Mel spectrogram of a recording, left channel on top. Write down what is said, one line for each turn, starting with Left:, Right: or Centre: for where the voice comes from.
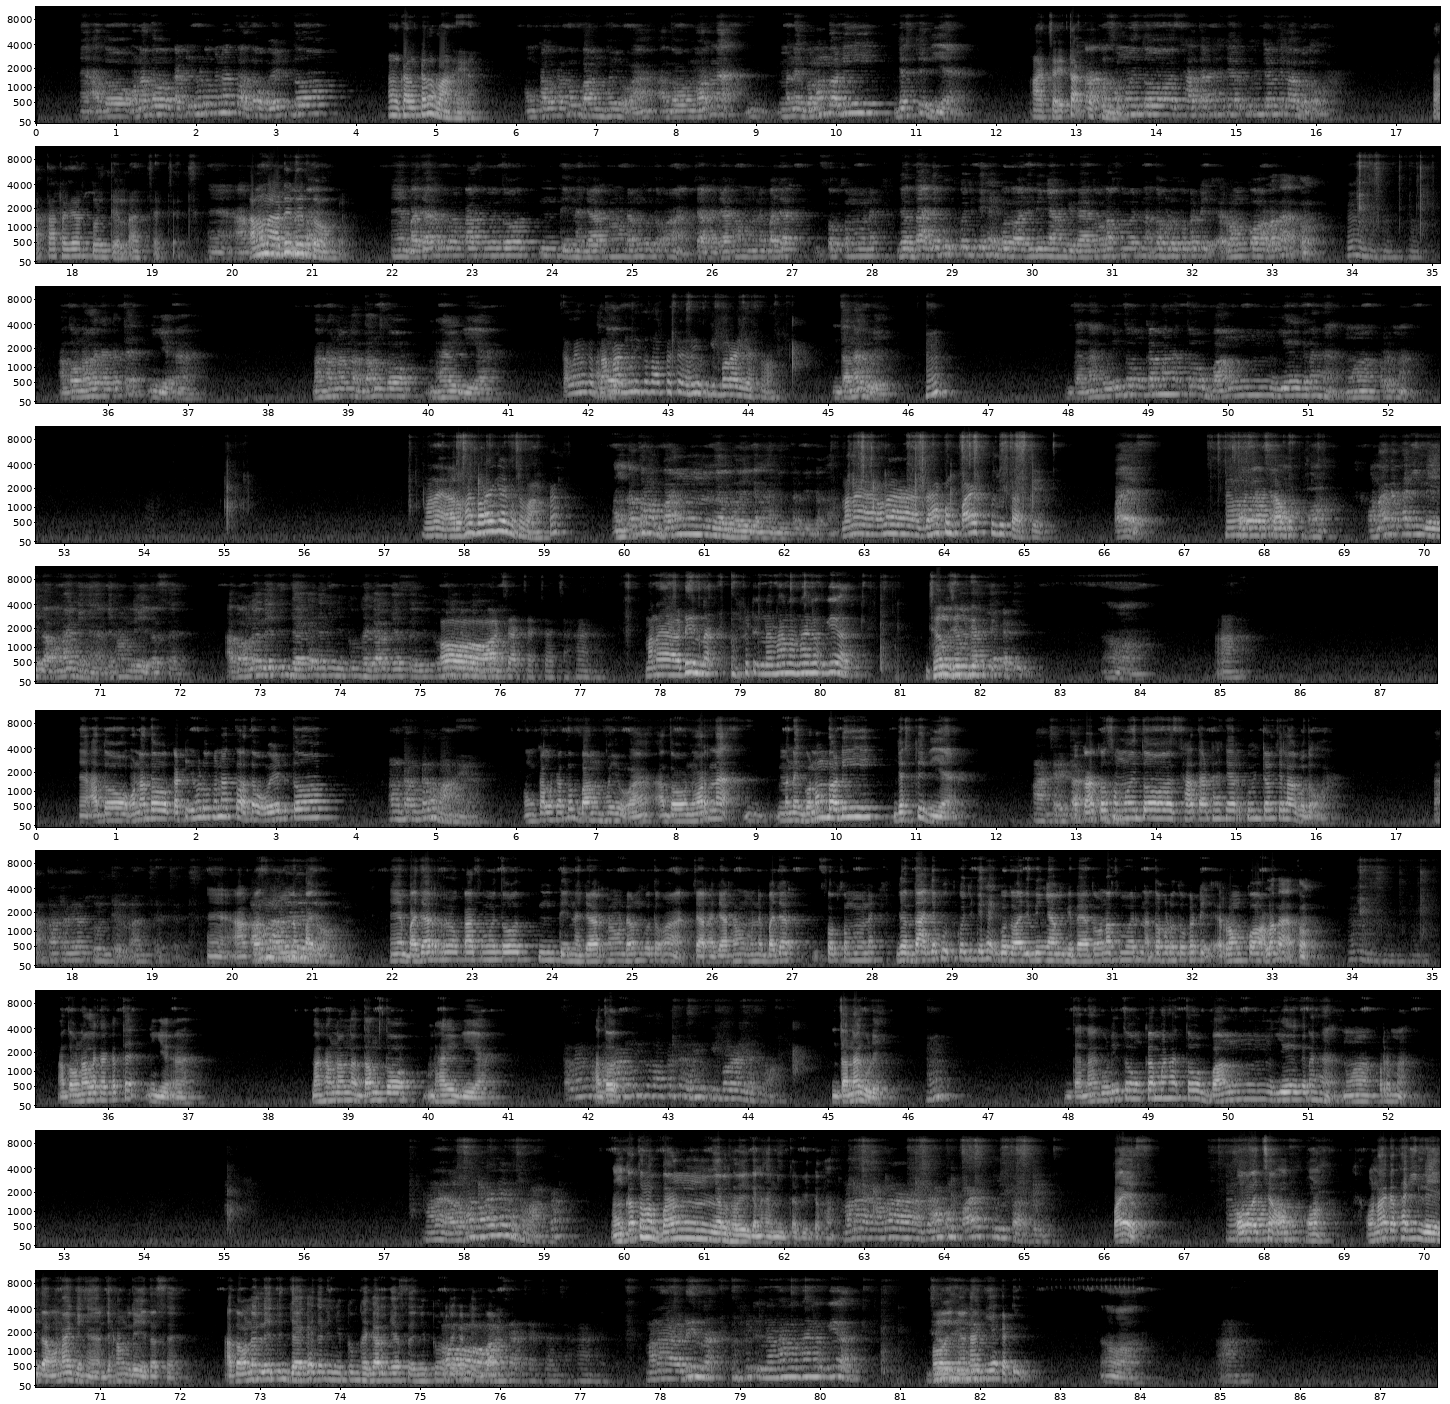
Right: ᱟᱫᱚ ᱚᱱᱟ ᱫᱚ ᱠᱟᱹᱴᱤᱡ ᱦᱳᱲᱩ ᱠᱟᱱᱟ ᱛᱚ ᱟᱫᱚ ᱳᱭᱮᱴ ᱫᱚᱼᱼ
Left: ᱚᱱᱠᱟ ᱞᱮᱠᱟ ᱫᱚ ᱵᱟᱝ ᱦᱩᱭᱩᱜᱼᱟ᱾
Right: ᱚᱱᱠᱟ ᱞᱮᱠᱟ ᱫᱚ ᱵᱟᱝ ᱦᱩᱭᱩᱜᱼᱟ ᱟᱫᱚ ᱱᱚᱣᱟ ᱨᱮᱱᱟᱜᱼᱼ ᱢᱟᱱᱮ ᱜᱚᱱᱚᱝ ᱫᱚ ᱟᱹᱰᱤ ᱡᱟᱹᱥᱛᱤ ᱜᱮᱭᱟ᱾
Left: ᱟᱪᱪᱷᱟ ᱮᱴᱟᱜ
Right: ᱚᱠᱟ ᱠᱚ
Left: ᱠᱷᱚᱱ
Right: ᱥᱚᱢᱚᱭ ᱫᱚ ᱥᱟᱛ ᱟᱴ ᱦᱟᱡᱟᱨ ᱠᱩᱭᱤᱱᱴᱟᱞ ᱪᱟᱞᱟᱣ ᱜᱚᱫᱚᱜᱼᱟ᱾
Left: ᱥᱟᱛ ᱟᱴ ᱦᱟᱡᱟᱨ ᱠᱩᱭᱤᱱᱴᱮᱞ ᱟᱪᱪᱷᱟ ᱟᱪᱪᱷᱟ
Right: ᱦᱮᱸ ᱟᱨ
Left: ᱛᱟᱨᱢᱟᱱᱮ
Right: ᱚᱠᱟ ᱥᱚᱢᱚᱭ
Left: ᱟᱹᱰᱤ
Right: ᱢᱟᱱᱮ
Left: ᱰᱷᱮᱨ
Right: ᱵᱟᱭ
Left: ᱫᱚ ᱜᱚᱢᱠᱮ?
Right: ᱦᱮᱸ ᱵᱟᱡᱟᱨ ᱚᱠᱟ ᱥᱚᱢᱚᱭ ᱫᱚ ᱛᱤᱱ ᱦᱟᱡᱟᱨ ᱦᱚᱸ ᱰᱟᱣᱩᱱ ᱜᱚᱫᱚᱜᱼᱟ᱾ ᱪᱟᱨ ᱦᱟᱡᱟᱨ ᱦᱚᱸ ᱢᱟᱱᱮ ᱵᱟᱡᱟᱨ ᱥᱚᱵᱽ ᱥᱚᱢᱚᱭ ᱢᱟᱱᱮ ᱡᱟ ᱫᱟᱜ ᱡᱟᱹᱯᱩᱫ ᱠᱚ ᱡᱩᱫᱤ ᱦᱮᱡ ᱜᱚᱫᱚᱜᱼᱟ ᱡᱩᱫᱤ ᱧᱟᱢ ᱠᱮᱫᱟᱭ ᱟᱫᱚ ᱚᱱᱟ ᱥᱚᱢᱚᱭ ᱨᱮᱱᱟᱜ ᱫᱚ ᱦᱩᱲᱩ ᱫᱚ ᱠᱟᱹᱴᱤᱡ ᱨᱚᱝ ᱠᱚ ᱟᱞᱟᱫᱟᱜᱼᱟ ᱛᱚ᱾
Left: ᱦᱩᱸ ᱦᱩᱸ, ᱦᱩᱸ, ᱦᱩᱸ᱾
Right: ᱟᱫᱚ ᱚᱱᱟ ᱞᱮᱠᱟ ᱠᱟ ᱠᱟᱛᱮᱫ ᱤᱭᱟᱹᱜᱼᱟ᱾ ᱵᱟᱝᱠᱷᱟᱱ ᱚᱱᱟ ᱨᱮᱱᱟᱜ ᱫᱟᱢ ᱫᱚ ᱵᱷᱟᱹᱜᱮ ᱜᱮᱭᱟ᱾
Left: ᱛᱟᱦᱚᱞᱮ ᱜᱚᱝᱠᱮ
Right: ᱟᱫᱚ
Left: ᱫᱟᱱᱟ ᱜᱩᱲᱤ ᱠᱚᱫᱚ ᱟᱯᱮ ᱥᱮᱫ ᱦᱩᱭᱩᱜ ᱜᱮ ᱵᱟᱲᱟᱭ ᱜᱮᱭᱟ ᱥᱮ ᱵᱟᱝ?
Right: ᱫᱟᱱᱟ ᱜᱩᱲᱤ᱾
Left: ᱦᱮᱸ᱾
Right: ᱫᱟᱱᱟ ᱜᱩᱲᱤ ᱫᱚ ᱚᱱᱠᱟ ᱢᱟ ᱦᱟᱸᱜ ᱛᱚ ᱵᱟᱝ ᱤᱭᱟᱹ ᱠᱟᱱᱟ ᱦᱟᱸᱜ ᱱᱚᱣᱟ ᱠᱚᱨᱮ ᱢᱟ
Left: ᱟᱪᱪᱷᱟ, ᱟᱪᱪᱷᱟ᱾ ᱢᱟᱱᱮ ᱨᱚᱦᱚᱭ ᱵᱟᱲᱟᱭ ᱜᱮᱭᱟ ᱠᱚᱥᱮ ᱵᱟᱝ ᱚᱱᱠᱟ?
Right: ᱚᱱᱠᱟ ᱫᱚᱦᱟᱸᱜ ᱵᱟᱝ ᱧᱮᱞ ᱦᱩᱭ ᱟᱠᱟᱱᱟ ᱦᱟᱜ ᱱᱤᱛ ᱫᱷᱟᱹᱵᱤᱡ ᱫᱚ ᱦᱟᱸᱜ
Left: ᱢᱟᱱᱮ ᱚᱱᱟ ᱡᱟᱦᱟᱸ ᱠᱷᱚᱱ ᱯᱟᱭᱮᱥ ᱠᱚ ᱡᱩᱛ ᱟᱨᱠᱤ᱾
Right: ᱯᱟᱭᱮᱥ
Left: ᱦᱮᱸ ᱢᱟᱱᱮ
Right: ᱚ
Left: ᱡᱟᱦᱟᱸ
Right: ᱟᱪᱪᱷᱟ
Left: ᱪᱟᱣᱞᱮ
Right: ᱚ
Left: ᱠᱷᱚᱱ
Right: ᱚ ᱚᱱᱟ ᱠᱟᱛᱷᱟ ᱜᱤᱧ ᱞᱟᱹᱭ ᱮᱫᱟ ᱚᱱᱟ ᱜᱮ ᱦᱟᱸᱜ ᱡᱟᱦᱟᱸᱟᱢ ᱞᱟᱹᱭ ᱫᱟ ᱥᱮ ᱟᱫᱚ ᱚᱱᱮ ᱞᱟᱹᱭᱫᱟᱹᱧ ᱡᱟᱭᱜᱟ ᱡᱟᱹᱱᱤᱡ ᱧᱩᱛᱩᱢ ᱵᱷᱮᱜᱟᱨ ᱜᱮᱭᱟ ᱥᱮ ᱨᱮ
Left: ᱚᱻ
Right: ᱠᱟᱹᱴᱤᱡ ᱵᱟᱝ
Left: ᱟᱪᱪᱷᱟ, ᱟᱪᱪᱷᱟ, ᱟᱪᱪᱷᱟ ᱟᱪᱷᱟ ᱦᱮᱸ ᱦᱮᱸ᱾ ᱢᱟᱱᱮ ᱟᱹᱰᱤ ᱠᱟᱹᱴᱤᱡ ᱱᱟᱱᱦᱟ ᱱᱟᱱᱦᱟ ᱧᱚᱜ ᱜᱮᱭᱟ᱾ ᱡᱷᱟᱹᱞ
Right: ᱦᱳᱭ
Left: ᱡᱷᱟᱹᱞ
Right: ᱱᱟᱱᱦᱟ
Left: ᱜᱮ
Right: ᱜᱮᱭᱟ ᱠᱟᱹᱴᱤᱡ ᱦᱚᱸ᱾
Left: ᱚᱸ᱾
